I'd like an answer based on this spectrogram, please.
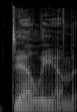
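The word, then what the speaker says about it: bdellium: who tries to pronounced delium the bee is silent they do have some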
